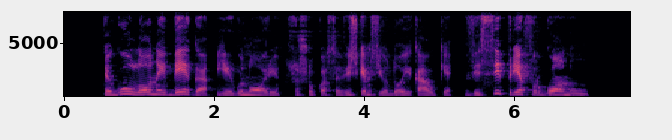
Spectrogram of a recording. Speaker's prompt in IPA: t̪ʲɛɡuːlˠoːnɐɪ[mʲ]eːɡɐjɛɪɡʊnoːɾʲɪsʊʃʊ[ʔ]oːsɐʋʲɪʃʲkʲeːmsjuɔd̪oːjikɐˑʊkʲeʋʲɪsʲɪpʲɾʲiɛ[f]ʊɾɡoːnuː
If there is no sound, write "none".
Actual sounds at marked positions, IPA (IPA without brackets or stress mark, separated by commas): bʲ, k, f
